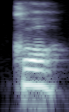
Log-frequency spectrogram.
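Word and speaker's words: קהלת: The Hebrew name for the book is Cohel and let me spell it.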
